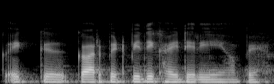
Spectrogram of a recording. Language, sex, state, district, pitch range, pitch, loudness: Hindi, male, Chandigarh, Chandigarh, 110-120 Hz, 115 Hz, -19 LUFS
